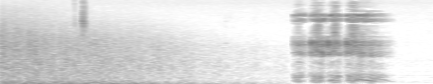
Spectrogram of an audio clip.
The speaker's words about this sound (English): I am never going to stop playing these explosions. Like one of these.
